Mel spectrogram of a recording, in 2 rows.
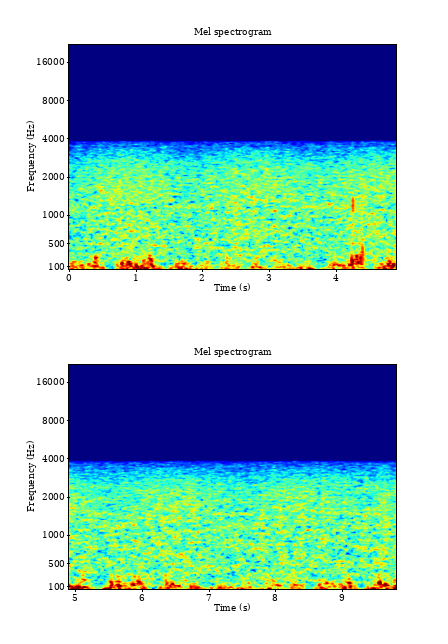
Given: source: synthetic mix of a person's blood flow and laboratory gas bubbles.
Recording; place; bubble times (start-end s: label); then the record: Doppler ultrasound of blood flow; precordium
4.20-4.44 s: bubbles
From the record:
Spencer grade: 1 (occasional bubble signal discernible with the cardiac motion signal, with majority of cardiac periods free of bubbles); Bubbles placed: anywhere in the cardiac cycle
